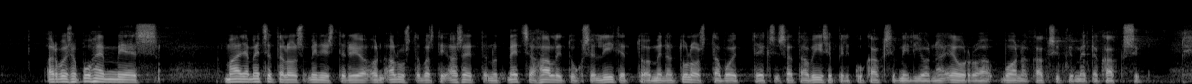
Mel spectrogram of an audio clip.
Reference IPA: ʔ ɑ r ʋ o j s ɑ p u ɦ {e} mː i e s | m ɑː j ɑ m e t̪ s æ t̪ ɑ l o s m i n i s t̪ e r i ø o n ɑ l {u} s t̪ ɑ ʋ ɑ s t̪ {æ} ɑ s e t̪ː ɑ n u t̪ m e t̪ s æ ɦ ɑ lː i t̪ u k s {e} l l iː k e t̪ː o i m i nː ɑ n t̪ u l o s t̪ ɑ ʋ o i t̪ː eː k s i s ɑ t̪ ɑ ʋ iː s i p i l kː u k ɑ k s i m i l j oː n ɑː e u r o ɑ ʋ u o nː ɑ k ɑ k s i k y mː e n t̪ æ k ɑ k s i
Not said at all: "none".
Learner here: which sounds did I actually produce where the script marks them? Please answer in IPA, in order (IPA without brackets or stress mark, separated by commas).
e, u, i, e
